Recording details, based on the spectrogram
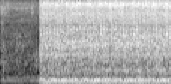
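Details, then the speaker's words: Mazda Miata NB first start after head gasket replacement: fires up at once and drops into a smooth, steady idle with an even beat, no ticking or knocking; healthy. "Got it running. Satisfied customer over here."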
